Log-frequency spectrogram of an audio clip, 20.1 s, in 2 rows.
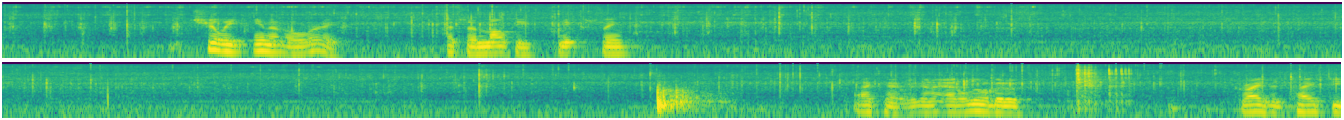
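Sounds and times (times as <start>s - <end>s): potatoes frying in oil: 0.0s - 20.0s
knock: 15.0s - 15.6s.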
